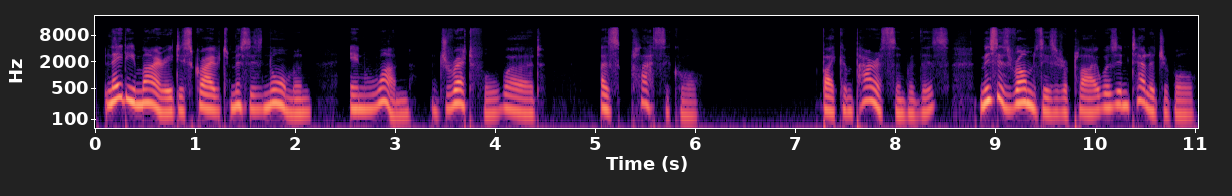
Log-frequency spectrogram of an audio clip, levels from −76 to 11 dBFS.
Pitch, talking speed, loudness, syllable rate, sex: 180 Hz, 110 wpm, -18 LUFS, 4.6 syllables/s, female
